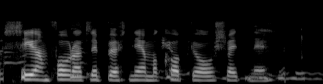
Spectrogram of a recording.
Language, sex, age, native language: Icelandic, female, 18-19, Polish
